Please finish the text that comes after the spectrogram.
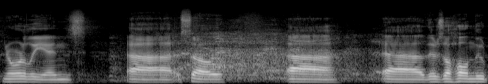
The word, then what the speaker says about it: New Orleans: New Orleans but now I learned from the mayor that it's nor Lien's so there's a whole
